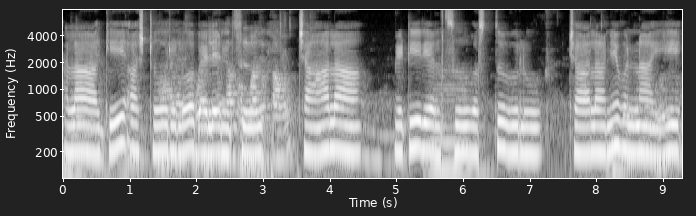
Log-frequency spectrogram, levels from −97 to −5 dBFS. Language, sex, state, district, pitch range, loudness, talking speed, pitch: Telugu, female, Andhra Pradesh, Sri Satya Sai, 190-200 Hz, -13 LUFS, 65 wpm, 195 Hz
